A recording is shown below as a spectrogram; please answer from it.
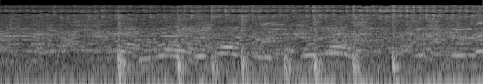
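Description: Children's voices shouting short calls again and again at a football match, over crowd chatter and a low steady rumble.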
